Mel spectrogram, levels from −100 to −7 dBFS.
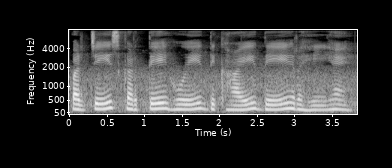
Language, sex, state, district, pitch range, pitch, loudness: Hindi, female, Madhya Pradesh, Umaria, 165-190 Hz, 175 Hz, -19 LUFS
